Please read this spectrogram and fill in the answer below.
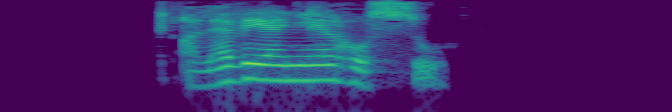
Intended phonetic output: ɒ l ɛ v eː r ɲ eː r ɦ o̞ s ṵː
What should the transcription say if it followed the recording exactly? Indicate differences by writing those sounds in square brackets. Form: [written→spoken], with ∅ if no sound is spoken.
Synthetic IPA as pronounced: ɒ l ɛ v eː [r→l] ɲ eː [r→l] ɦ o̞ [s→sː] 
